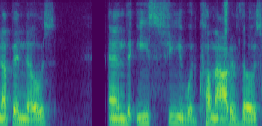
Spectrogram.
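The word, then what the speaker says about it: Aos Sí: the the word is Eos, but apparently it's pronounced East She, so I'm going to try to say it correctly.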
